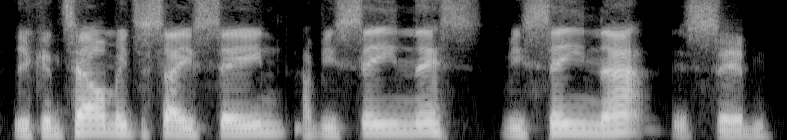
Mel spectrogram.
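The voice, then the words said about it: Regional accent, says sin for seen. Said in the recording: “people really get annoyed at me saying sin rather than seen... It's dialect... It's just my accent. It's where I can't help it.”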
